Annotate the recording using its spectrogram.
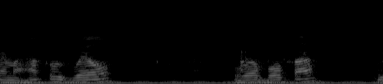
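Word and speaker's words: Balfa: Will Bofa. He pronounced his name and spelled his name Bofa.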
